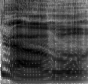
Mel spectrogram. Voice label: "oops", London Cabbie; speech

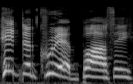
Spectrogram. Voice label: runaway, Gangsta; speech

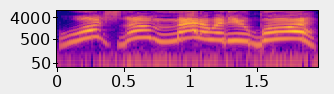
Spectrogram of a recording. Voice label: ouch, Drill Sergeant; speech

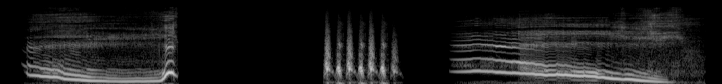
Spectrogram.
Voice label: idle, Scotsman; speech

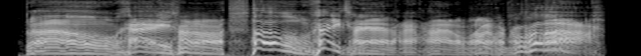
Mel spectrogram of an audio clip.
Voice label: angry, Viking; speech

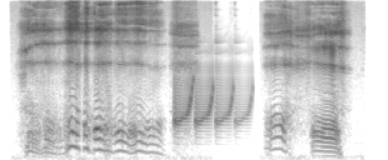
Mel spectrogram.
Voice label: taunt, American Wrestler

